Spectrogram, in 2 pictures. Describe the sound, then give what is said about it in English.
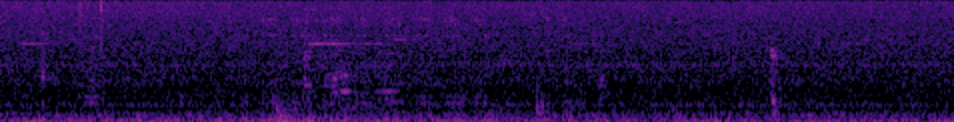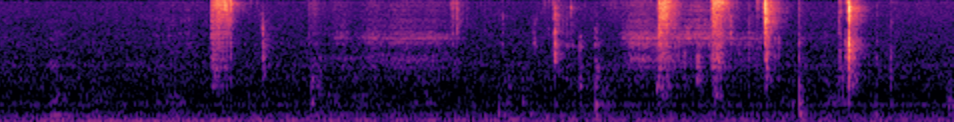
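Someone sips and tastes a roughly poured beer with a thick five-finger head from a glass: a quiet stretch over low background hum, then a cluster of soft sipping and glass-contact clicks near the end. “But, okay, just excuse me for a second while I test this one out.”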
